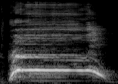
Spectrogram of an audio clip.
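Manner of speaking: a very high, loud shouted whoop; cowboy whoop. Acted. Fan whooping for Billy the Kid, high and loud. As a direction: let out a wild western yell.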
